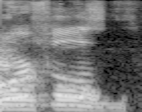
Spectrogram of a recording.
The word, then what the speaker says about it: Warfels: Warfels. I can't pronounce know it, about so that. whatever it is, it is. Sorry. Oh, Just say war and then full.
